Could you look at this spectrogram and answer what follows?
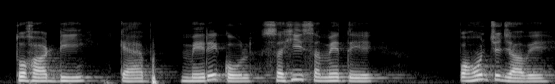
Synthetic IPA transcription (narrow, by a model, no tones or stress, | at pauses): t̪ʊɦaːɖiːkɛːb | meːɾeːkoːlsəɦiːsəmẽːt̪eː | pəʊ̃ɲt͡ʃd͡ʒaːʋeː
